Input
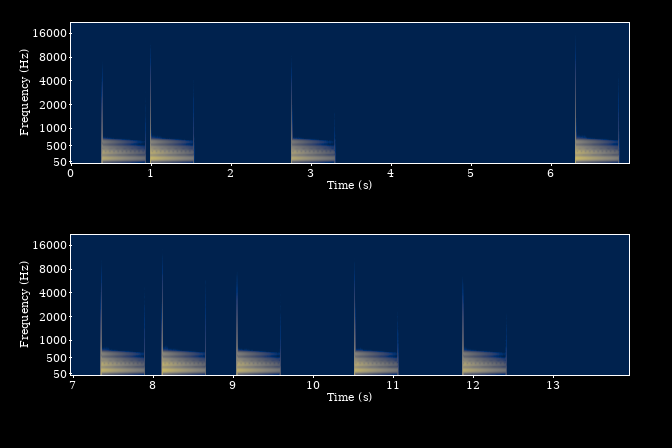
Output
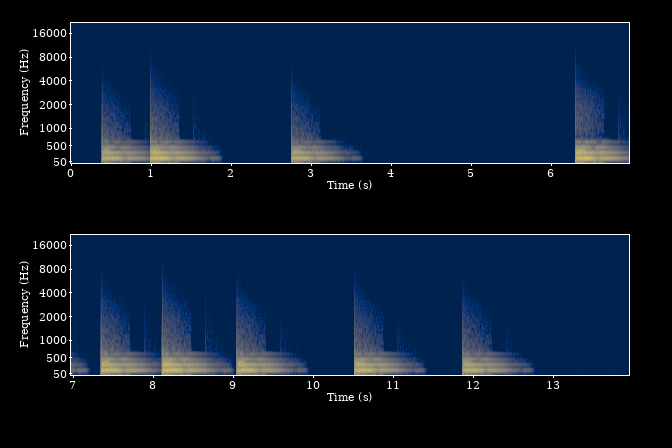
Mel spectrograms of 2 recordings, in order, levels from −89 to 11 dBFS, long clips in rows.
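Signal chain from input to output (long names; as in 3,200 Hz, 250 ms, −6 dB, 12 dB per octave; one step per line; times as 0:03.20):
0:03.16–0:06.38: treble cut that deepens with the level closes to 710 Hz, closed at −45 dBFS
reverb whose tail is shaped and stops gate 370 ms falling, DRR −2.5 dB
level −1 dB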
